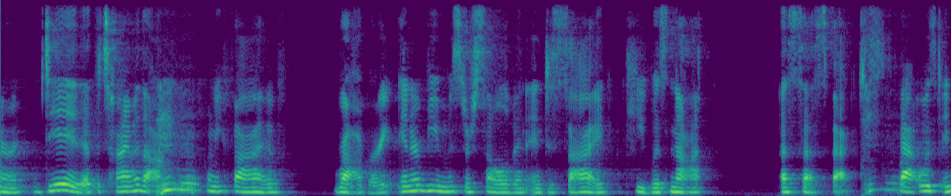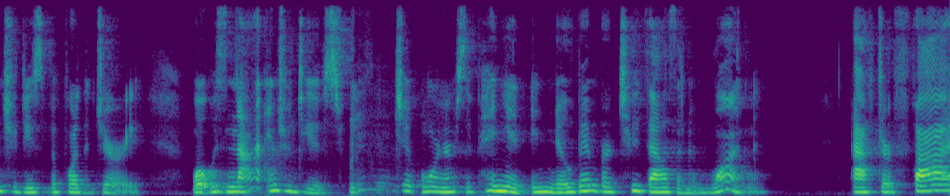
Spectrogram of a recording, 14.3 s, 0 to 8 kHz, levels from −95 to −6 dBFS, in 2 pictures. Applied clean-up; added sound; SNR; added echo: neural mask model DeepFilterNet 3.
